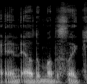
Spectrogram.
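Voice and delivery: ordinary delivery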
